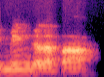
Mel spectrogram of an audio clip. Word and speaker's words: Mingalaba: So I've launched the company Mingalaba, emphasis on the first syllable, and it's basically just a greeting in Burmese.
